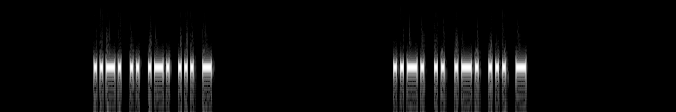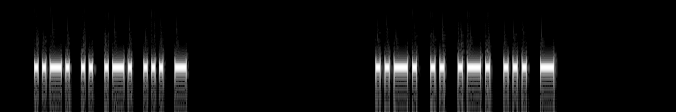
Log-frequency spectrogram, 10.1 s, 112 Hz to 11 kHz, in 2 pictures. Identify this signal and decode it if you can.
Morse code, heard as a keyed tone, about 48 wpm, 700 Hz. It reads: FIRST FIRST FIRST FIRST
